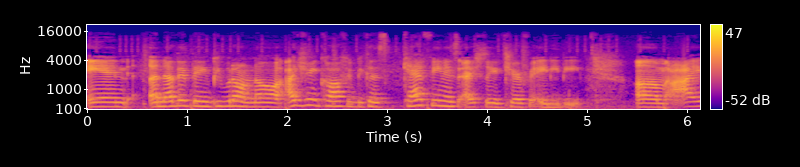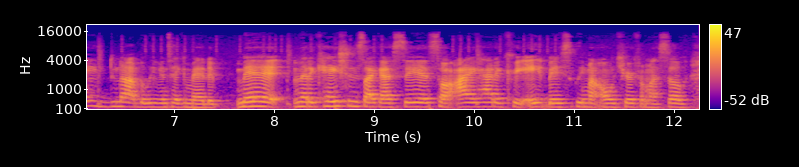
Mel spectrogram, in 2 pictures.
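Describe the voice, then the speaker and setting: Noticeable background noise sits behind a woman's voice. She talks at a fairly quick pace and medium pitch. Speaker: YouTuber. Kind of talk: personal vlog confession. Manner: fast; energetic, upbeat.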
